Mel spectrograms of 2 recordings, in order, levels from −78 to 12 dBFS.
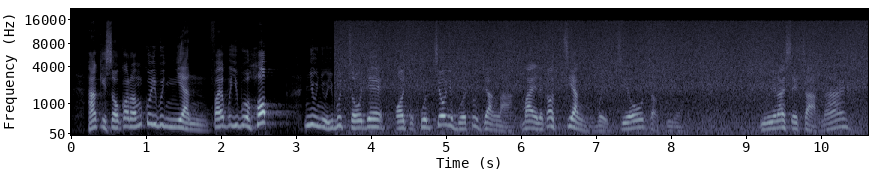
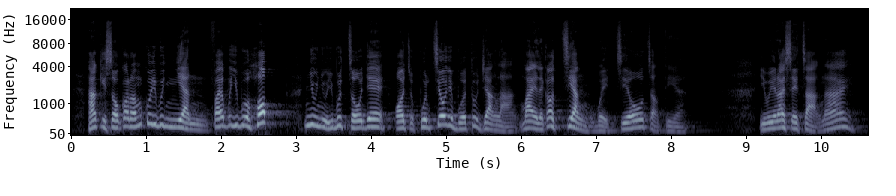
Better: second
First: hiss; noticeable; from 3.5 s on; 10 dB below the speech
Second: none

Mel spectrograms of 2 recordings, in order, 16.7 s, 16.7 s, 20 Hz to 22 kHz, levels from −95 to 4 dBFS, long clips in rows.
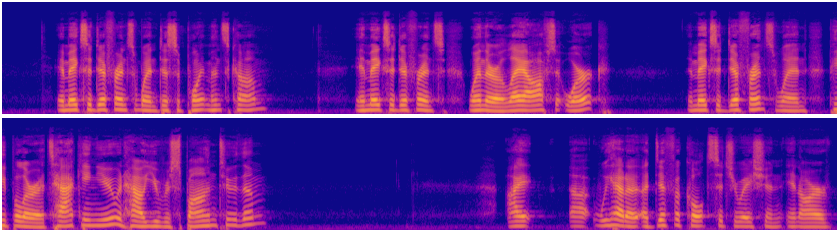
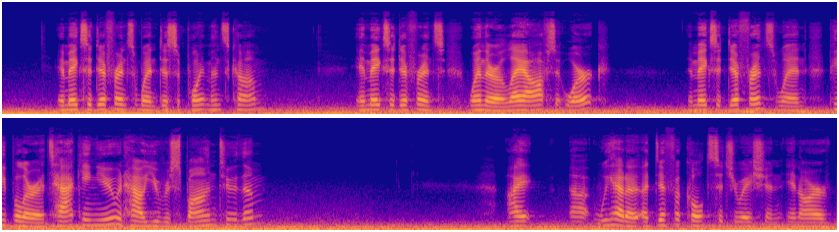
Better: first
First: none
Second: low rumble; faint; throughout; 20 dB below the speech

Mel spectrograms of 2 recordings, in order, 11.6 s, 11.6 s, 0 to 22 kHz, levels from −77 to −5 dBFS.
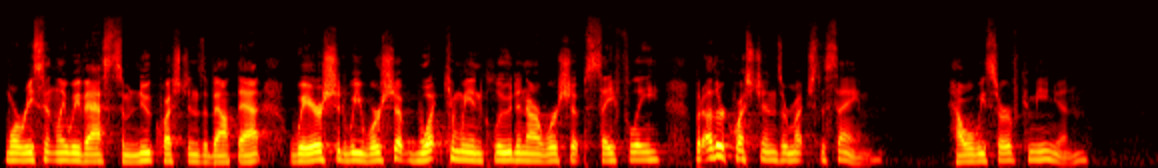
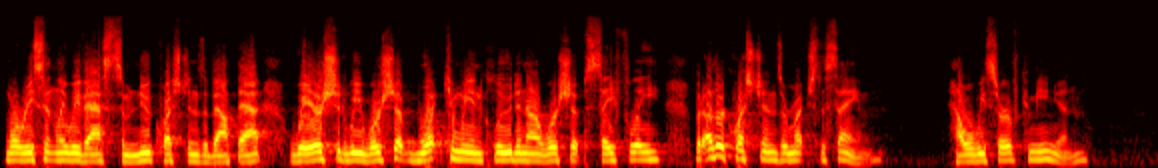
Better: first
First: none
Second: distortion; slight; 10 dB below the speech

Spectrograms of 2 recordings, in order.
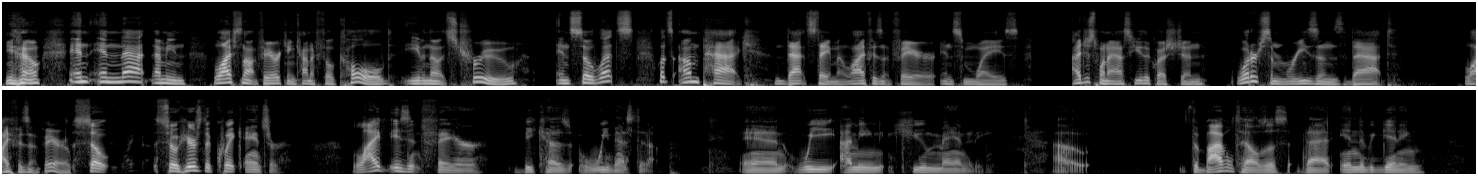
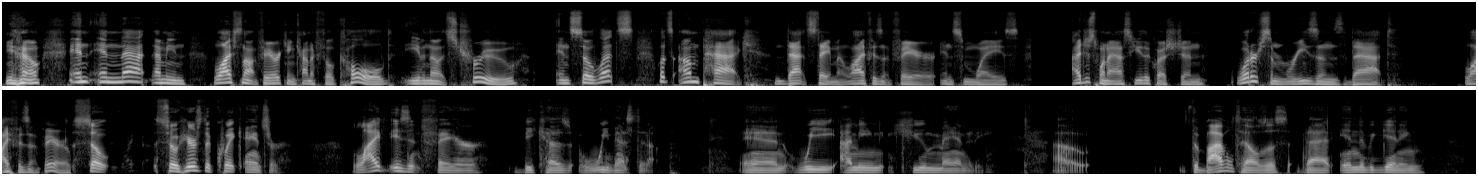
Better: neither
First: none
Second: none

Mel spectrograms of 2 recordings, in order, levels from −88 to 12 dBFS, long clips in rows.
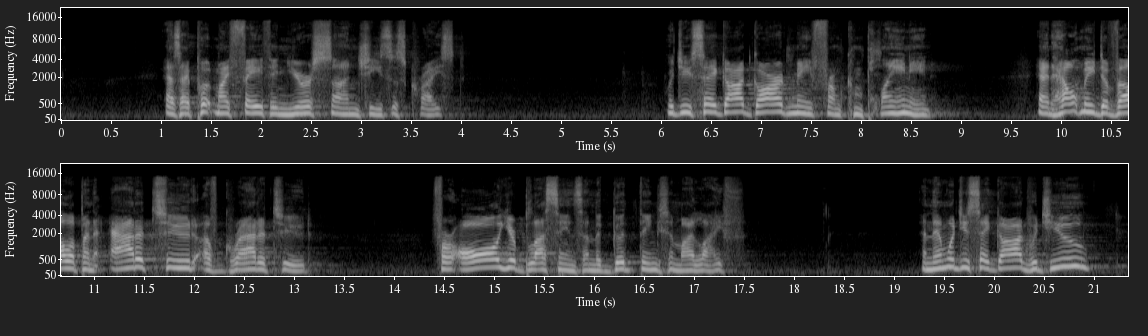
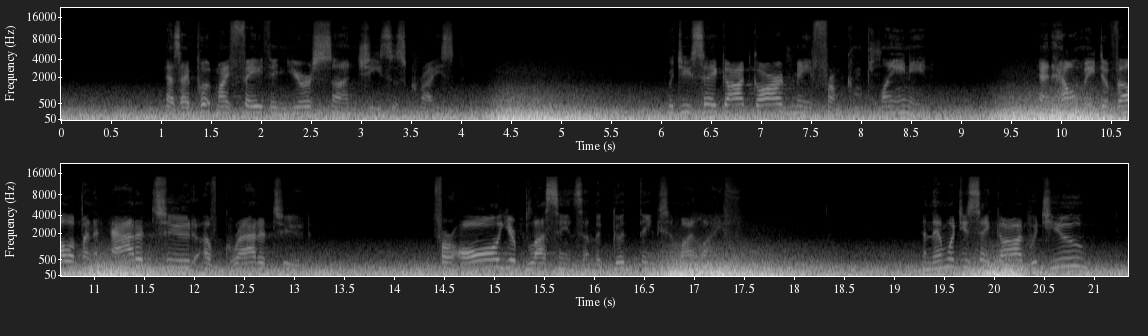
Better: first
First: none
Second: wind noise on the microphone; heavy; 1 dB above the speech

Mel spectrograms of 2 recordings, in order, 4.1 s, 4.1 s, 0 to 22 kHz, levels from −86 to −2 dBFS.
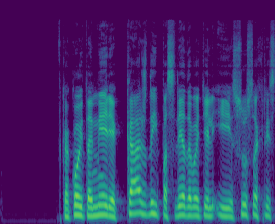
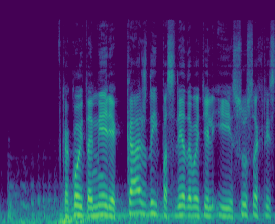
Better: first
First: none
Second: low rumble; faint; throughout; 20 dB below the speech

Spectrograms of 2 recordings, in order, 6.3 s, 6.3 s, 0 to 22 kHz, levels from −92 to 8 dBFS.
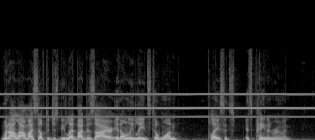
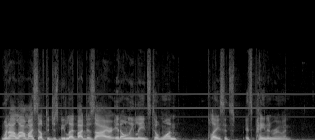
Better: second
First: high-pitched whine; loud; throughout; 5 kHz, 8 dB below the speech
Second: high-pitched whine; faint; throughout; 5 kHz, 30 dB below the speech

